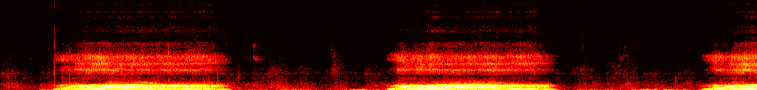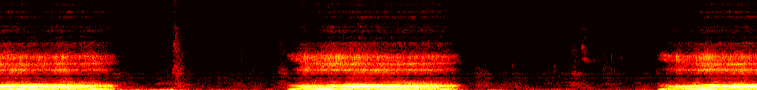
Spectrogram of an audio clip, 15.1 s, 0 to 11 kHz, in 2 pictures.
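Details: Male snoring in an ASMR sleep recording: loud, regular buzzing snores on each breath in, about 18 a minute, with quiet breaths out between.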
